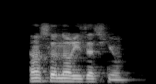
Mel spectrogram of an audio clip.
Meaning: soundproofing
- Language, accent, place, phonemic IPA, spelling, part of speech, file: French, France, Lyon, /ɛ̃.sɔ.nɔ.ʁi.za.sjɔ̃/, insonorisation, noun, LL-Q150 (fra)-insonorisation.wav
